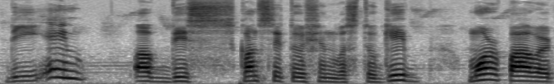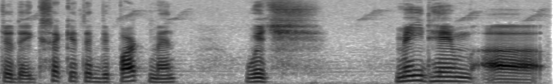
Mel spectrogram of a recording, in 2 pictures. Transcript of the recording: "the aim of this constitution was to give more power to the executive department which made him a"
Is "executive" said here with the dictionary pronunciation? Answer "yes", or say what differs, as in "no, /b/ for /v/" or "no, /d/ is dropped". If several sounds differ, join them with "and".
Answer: no, /s/ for /z/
